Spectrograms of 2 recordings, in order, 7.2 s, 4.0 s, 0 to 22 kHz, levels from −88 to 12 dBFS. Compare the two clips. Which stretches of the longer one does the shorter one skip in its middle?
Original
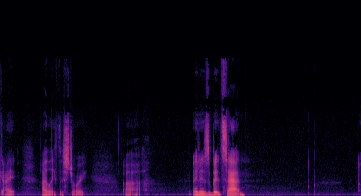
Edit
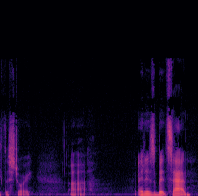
none

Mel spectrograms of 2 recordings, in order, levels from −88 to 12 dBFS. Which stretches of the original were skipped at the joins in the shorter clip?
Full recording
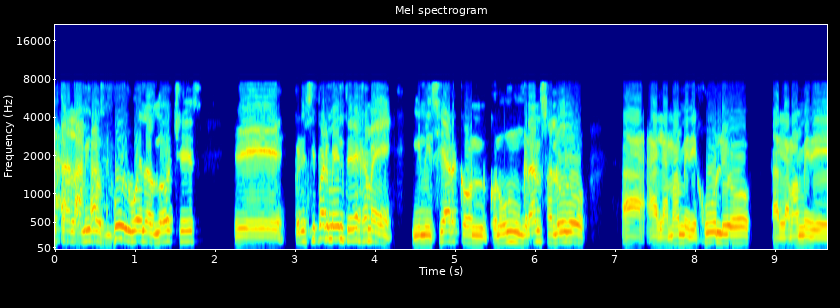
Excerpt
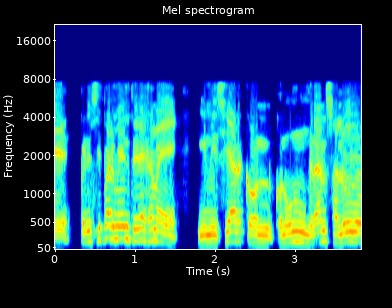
none

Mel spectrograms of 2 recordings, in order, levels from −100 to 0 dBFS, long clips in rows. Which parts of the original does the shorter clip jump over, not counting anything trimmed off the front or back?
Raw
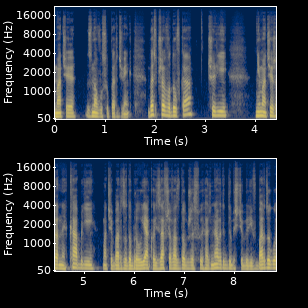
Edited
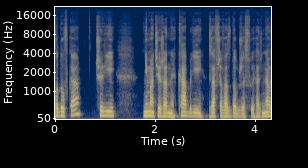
0:05.3-0:06.5

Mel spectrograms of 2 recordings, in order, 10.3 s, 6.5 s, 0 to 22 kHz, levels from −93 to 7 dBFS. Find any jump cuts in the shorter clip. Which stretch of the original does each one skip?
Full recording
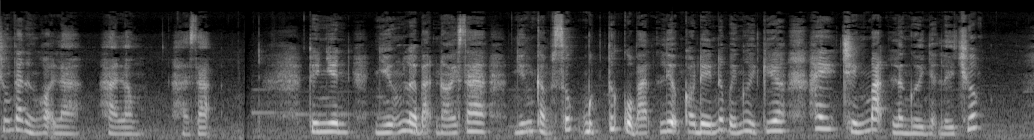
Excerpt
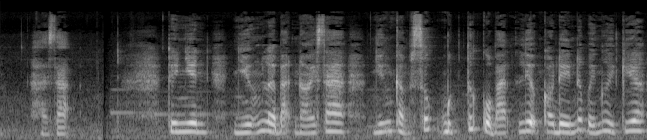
none

